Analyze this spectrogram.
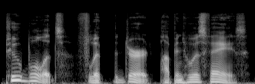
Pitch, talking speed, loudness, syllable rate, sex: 110 Hz, 210 wpm, -18 LUFS, 5.2 syllables/s, male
